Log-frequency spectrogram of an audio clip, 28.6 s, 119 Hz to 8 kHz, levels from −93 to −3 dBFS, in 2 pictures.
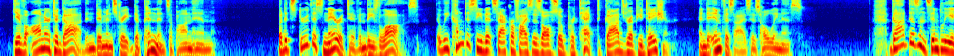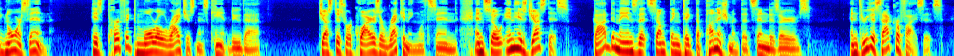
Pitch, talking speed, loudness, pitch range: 155 Hz, 145 wpm, -16 LUFS, 125-185 Hz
